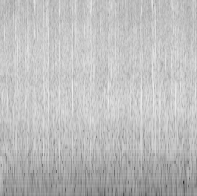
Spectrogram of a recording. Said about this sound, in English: Man, our church is growing, it is healthy. Every week people are getting saved. Come on, that's a good thing to clap for.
